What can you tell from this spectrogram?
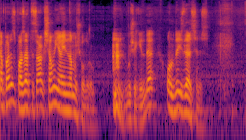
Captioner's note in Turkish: boğazını temizler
